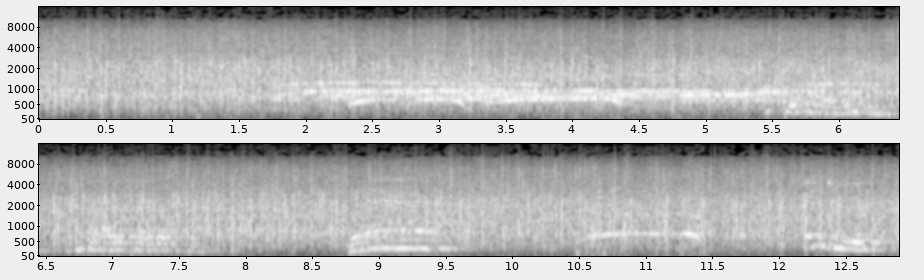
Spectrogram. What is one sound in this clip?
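A large crowd claps and cheers loudly in a big echoing hall.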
